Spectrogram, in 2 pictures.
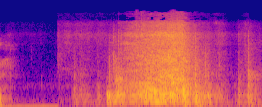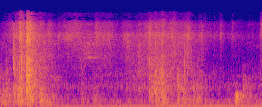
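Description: A plastic panel rustles and scrapes.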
